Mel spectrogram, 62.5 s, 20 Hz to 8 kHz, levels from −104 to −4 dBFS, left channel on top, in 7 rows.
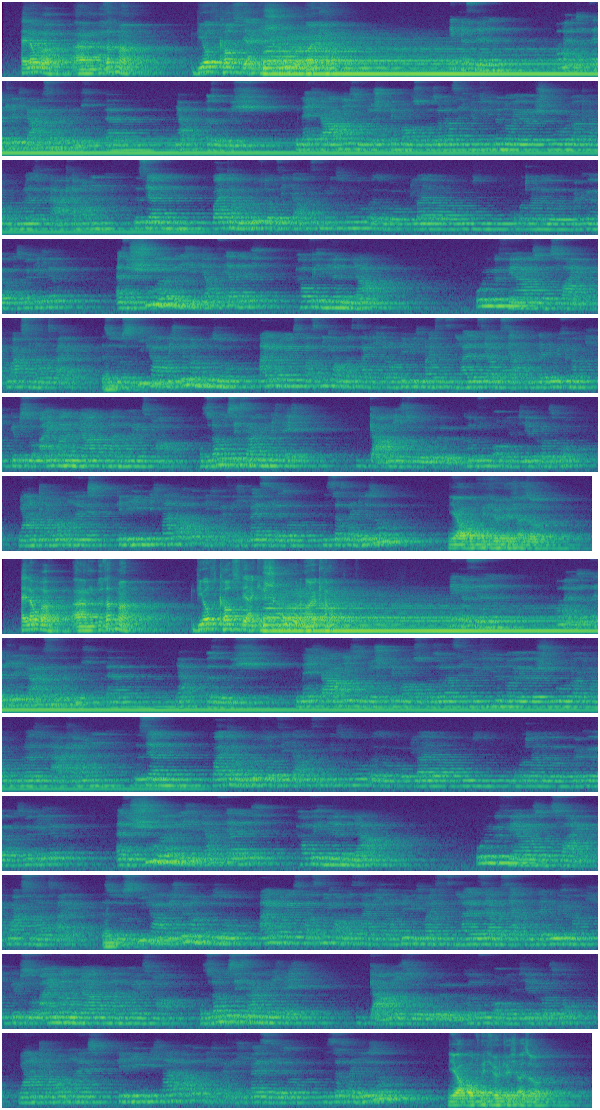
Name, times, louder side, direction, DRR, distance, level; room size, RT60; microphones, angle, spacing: voice 1, 0.3-2.0 2.8-5.2 37.3-37.4 60.3-61.8, right 2 dB, 60° right, 5 dB, 0.6 m, -25 dB
sound 1, 3.9-20.4, equal, 5° left, 0.4 m, -29 dB
voice 2, 6.7-7.5 8.3-12.8 13.3-19.4 19.8-20.6 20.9-27.7 28.5-30.7 31.2-32.5 33.9-36.8 37.3-39.3 39.6-47.2 47.7-49.1 50.0-53.3 53.9-55.1 55.4-58.1 58.4-59.5, equal, 55° left, -10 dB, 1.8 m, -33 dB
7.8 x 6.7 x 3.1 m, 2.2 s
head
